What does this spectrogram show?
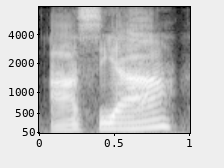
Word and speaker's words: Asia: Note the IA in Asia. We talked about how that is not a diphthong, so those are separate syllables.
